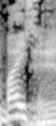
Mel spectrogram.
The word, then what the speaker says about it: Bison: interet it is the Bison yeah bison bis is the way they pronounce it they're picky about how they pronounce that yeah it's like a z even though spelled with an S but whatever North Dakota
